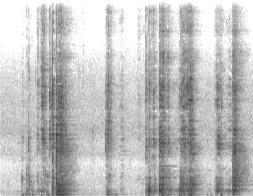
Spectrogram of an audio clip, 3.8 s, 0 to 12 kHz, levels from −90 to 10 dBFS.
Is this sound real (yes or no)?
yes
